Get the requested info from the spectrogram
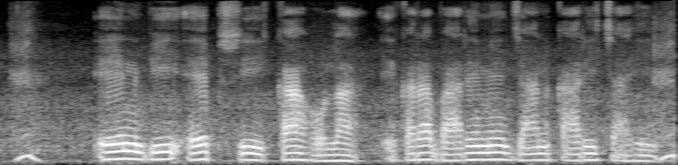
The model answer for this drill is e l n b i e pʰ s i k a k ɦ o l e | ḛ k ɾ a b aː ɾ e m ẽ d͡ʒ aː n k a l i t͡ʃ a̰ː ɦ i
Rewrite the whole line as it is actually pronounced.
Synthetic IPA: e n b i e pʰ s i k a ɦ o l a | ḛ k ɾ a b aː ɾ e m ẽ d͡ʒ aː n k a ɾ i t͡ʃ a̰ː ɦ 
